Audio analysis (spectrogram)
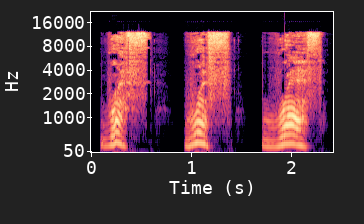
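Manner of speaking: short mild woofs; barking dog. A narrator's reading. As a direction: lightly imitate a dog's bark. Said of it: "barked the dog".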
